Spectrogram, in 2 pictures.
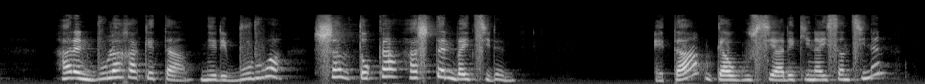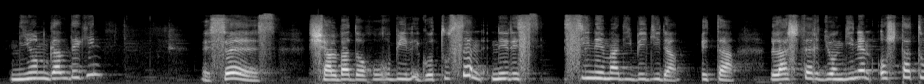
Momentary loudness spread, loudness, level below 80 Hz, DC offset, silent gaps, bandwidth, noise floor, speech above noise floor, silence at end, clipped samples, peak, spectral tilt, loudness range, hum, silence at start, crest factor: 11 LU; -16 LUFS; -56 dBFS; under 0.1%; none; 11.5 kHz; -59 dBFS; 43 dB; 0 s; under 0.1%; 0 dBFS; -2.5 dB/octave; 3 LU; none; 0.6 s; 16 dB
